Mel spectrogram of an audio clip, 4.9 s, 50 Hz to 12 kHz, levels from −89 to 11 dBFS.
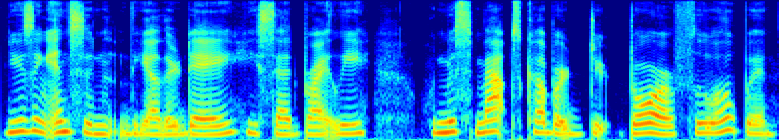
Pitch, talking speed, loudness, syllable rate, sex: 220 Hz, 185 wpm, -18 LUFS, 5.6 syllables/s, female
